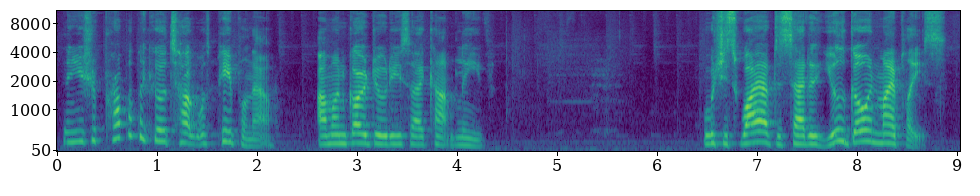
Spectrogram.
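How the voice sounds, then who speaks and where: Girl doing a composed young lady detective for a game, medium pitch, measured and bossy in a cool way. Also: lively intonation, faint music behind, natural voice. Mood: cool, commanding. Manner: measured, cool, matter-of-fact. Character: composed, refined young female detective, coolly commanding. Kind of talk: fan voice-over of visual novel game.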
